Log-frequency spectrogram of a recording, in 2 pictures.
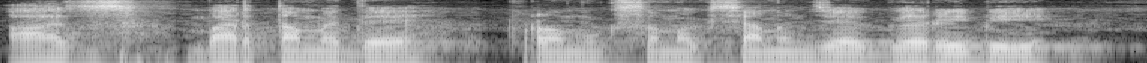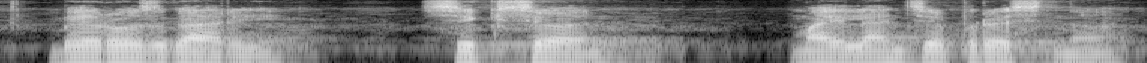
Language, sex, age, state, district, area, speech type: Marathi, male, 18-30, Maharashtra, Satara, rural, spontaneous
